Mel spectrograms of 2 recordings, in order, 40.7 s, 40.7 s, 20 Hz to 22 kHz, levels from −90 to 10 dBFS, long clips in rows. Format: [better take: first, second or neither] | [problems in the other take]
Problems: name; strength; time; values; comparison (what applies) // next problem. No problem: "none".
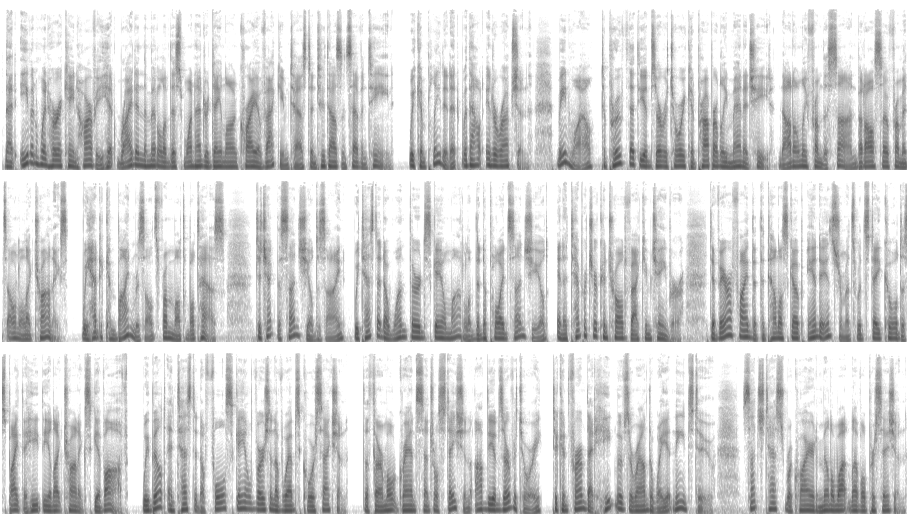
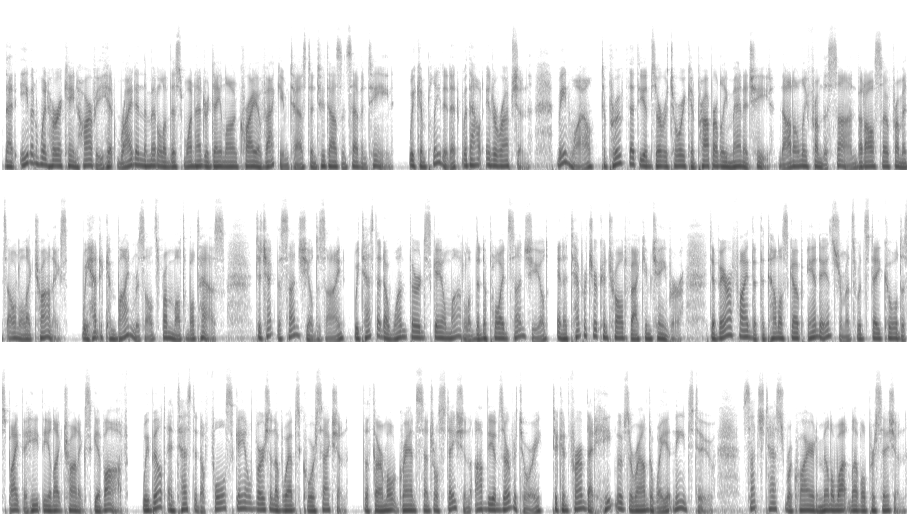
first | muffled; very; fading above 2.5 kHz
